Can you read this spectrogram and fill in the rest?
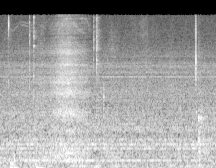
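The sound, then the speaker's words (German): A few sharp, quiet mouse clicks, spaced irregularly over a few seconds, with faint background hiss and no talking. “klicken wir uns noch ein bisschen weiter.”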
